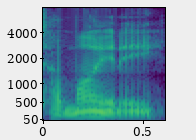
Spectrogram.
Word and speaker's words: Hermione: It's like people that call Hermione Hermione, because that's how they read it the first time in Harry Potter, in the books. And then the movies came out and they were like, oh, it's Hermione.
